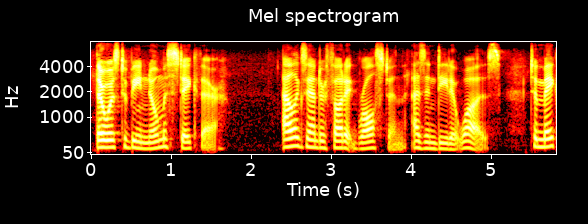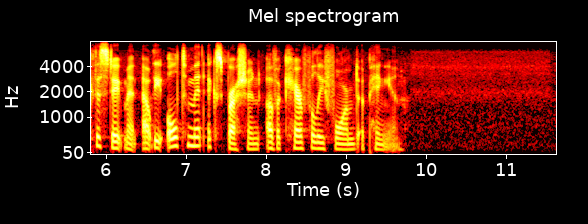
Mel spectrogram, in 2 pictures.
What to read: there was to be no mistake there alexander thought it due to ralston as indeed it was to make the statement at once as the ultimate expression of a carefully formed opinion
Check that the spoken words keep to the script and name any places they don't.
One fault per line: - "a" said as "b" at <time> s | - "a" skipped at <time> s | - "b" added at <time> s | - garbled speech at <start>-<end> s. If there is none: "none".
- "due to" skipped at 3.4 s
- "once as" skipped at 6.6 s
